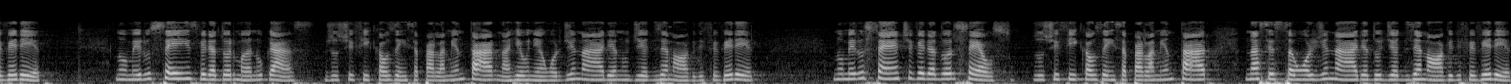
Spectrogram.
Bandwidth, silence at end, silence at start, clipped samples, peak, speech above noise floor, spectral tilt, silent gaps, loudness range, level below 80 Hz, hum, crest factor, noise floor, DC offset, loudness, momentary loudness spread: 8 kHz; 0 s; 0 s; under 0.1%; 0 dBFS; 28 dB; -3.5 dB/octave; none; 3 LU; -30 dBFS; none; 20 dB; -48 dBFS; under 0.1%; -21 LUFS; 9 LU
